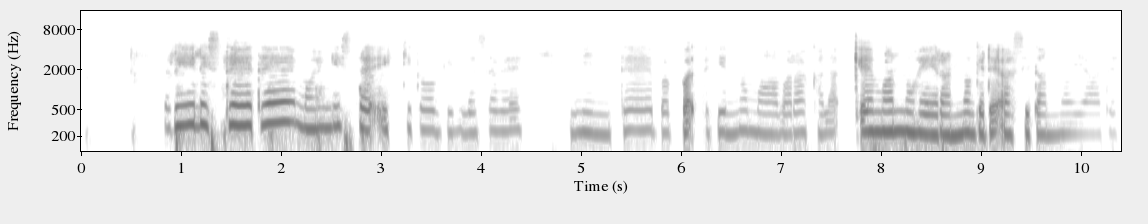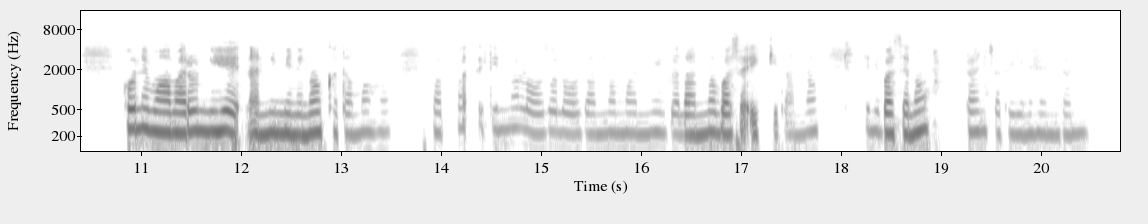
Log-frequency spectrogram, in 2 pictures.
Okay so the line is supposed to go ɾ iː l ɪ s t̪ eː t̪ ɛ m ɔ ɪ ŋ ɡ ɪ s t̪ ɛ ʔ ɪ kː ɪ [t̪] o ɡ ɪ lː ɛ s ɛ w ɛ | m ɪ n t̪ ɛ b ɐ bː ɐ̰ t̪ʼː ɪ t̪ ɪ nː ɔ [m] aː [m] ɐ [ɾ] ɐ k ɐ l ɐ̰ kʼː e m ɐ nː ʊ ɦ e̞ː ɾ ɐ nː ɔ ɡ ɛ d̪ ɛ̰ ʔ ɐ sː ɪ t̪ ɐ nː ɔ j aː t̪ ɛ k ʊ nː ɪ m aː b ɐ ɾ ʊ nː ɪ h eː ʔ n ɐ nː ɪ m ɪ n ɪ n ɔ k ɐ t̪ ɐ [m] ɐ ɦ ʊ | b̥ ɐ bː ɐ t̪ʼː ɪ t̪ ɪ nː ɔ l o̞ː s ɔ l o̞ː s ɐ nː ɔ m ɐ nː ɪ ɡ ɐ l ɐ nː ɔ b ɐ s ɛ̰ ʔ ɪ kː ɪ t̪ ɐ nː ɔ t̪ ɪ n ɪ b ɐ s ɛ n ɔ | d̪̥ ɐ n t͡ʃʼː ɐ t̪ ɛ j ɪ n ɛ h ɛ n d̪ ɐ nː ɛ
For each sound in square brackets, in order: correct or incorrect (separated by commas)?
correct, correct, incorrect, correct, correct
